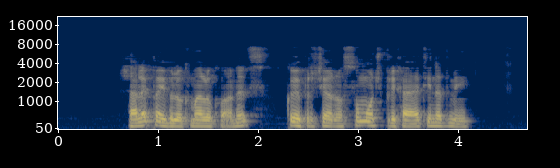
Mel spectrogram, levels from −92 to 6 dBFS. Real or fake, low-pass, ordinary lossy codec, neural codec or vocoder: real; 7.2 kHz; none; none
